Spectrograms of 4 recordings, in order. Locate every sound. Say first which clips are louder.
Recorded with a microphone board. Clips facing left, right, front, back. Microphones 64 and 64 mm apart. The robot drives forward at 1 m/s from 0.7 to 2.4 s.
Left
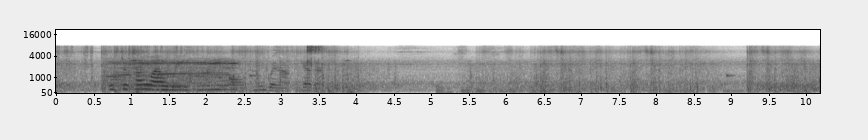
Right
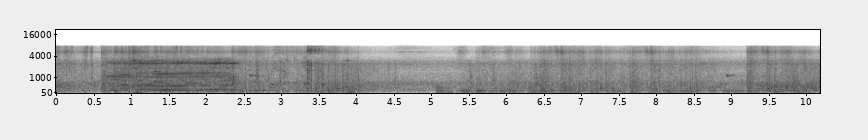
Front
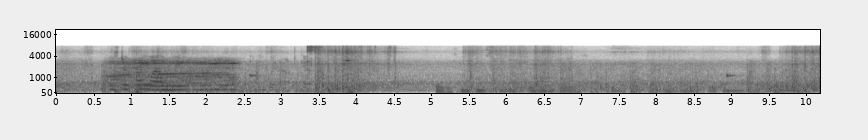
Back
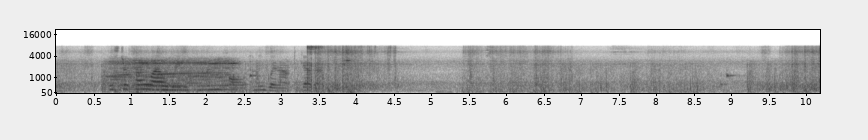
0.7 s a woman speaking: left 5 dB, back 1 dB; 95° left; by 3.6 s 140° left
3.4 s a dropped coin: right 1 dB, back 3 dB; 150° right
5.1 s a man speaking: right 2 dB, front 5 dB; 15° right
